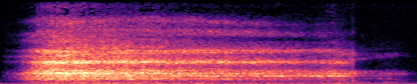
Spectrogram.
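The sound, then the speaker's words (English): A single long, slow exhale during a guided breathing exercise: a soft, breathy hiss through the mouth lasting well over a second, heard alone without any talk. “Inhale. And exhale.”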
